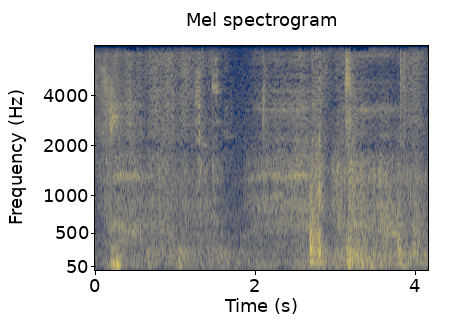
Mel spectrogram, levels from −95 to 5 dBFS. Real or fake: real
